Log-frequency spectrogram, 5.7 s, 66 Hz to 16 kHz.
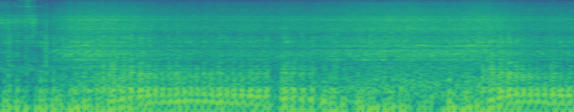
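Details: Barn-find Mercedes 190E after years off the road, first restart: loud, deep, blatting rumble swelling with revs, far coarser than stock, like a tractor; exhaust leaking through a holed rear resonator.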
